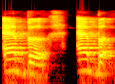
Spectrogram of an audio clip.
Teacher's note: जब हम हर्फ बा को अदा करते हैं तब दोनों होंठ आपस में मिलते हैं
